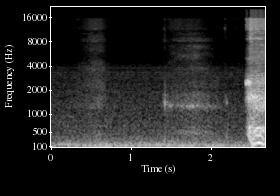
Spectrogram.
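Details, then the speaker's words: A single loud cough from an adult with a lifelong history of repeated childhood pneumonia and near-yearly bronchitis, whose chest illnesses leave a cough lasting weeks or months; low background hum. "So if I get anything in my chest at all, no matter how careful I am, then it I end up having a cough for weeks or months."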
